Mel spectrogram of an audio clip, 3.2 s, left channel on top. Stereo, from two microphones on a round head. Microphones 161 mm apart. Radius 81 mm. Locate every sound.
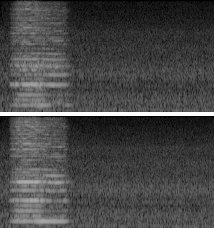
0.1 s a blender: 50° right (ahead or behind), 1.1 m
